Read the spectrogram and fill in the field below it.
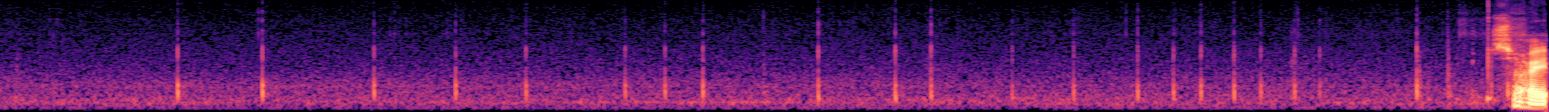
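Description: A stylus taps lightly on a tablet while writing.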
